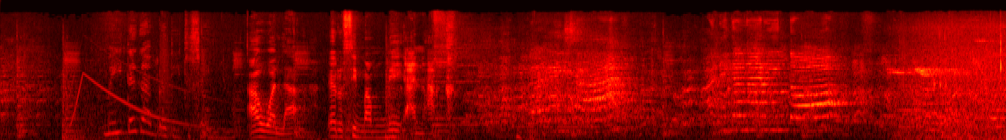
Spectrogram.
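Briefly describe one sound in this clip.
A young woman speaks with emotion.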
